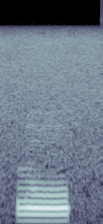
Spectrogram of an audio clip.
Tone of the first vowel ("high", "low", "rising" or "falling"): high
